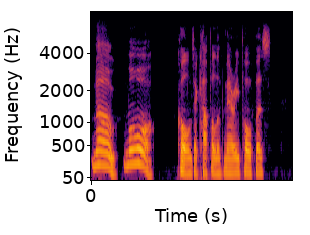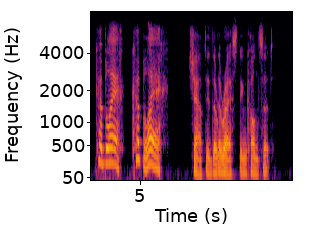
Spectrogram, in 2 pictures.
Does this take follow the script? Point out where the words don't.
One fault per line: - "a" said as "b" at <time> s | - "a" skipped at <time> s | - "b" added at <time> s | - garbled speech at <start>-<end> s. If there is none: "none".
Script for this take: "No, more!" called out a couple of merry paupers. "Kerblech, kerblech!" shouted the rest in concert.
- "out" skipped at 2.1 s
- "the" added at 6.5 s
